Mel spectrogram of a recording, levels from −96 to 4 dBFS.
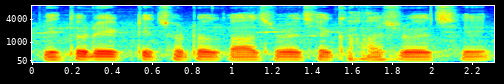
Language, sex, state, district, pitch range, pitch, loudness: Bengali, male, West Bengal, Cooch Behar, 100-105 Hz, 100 Hz, -15 LUFS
